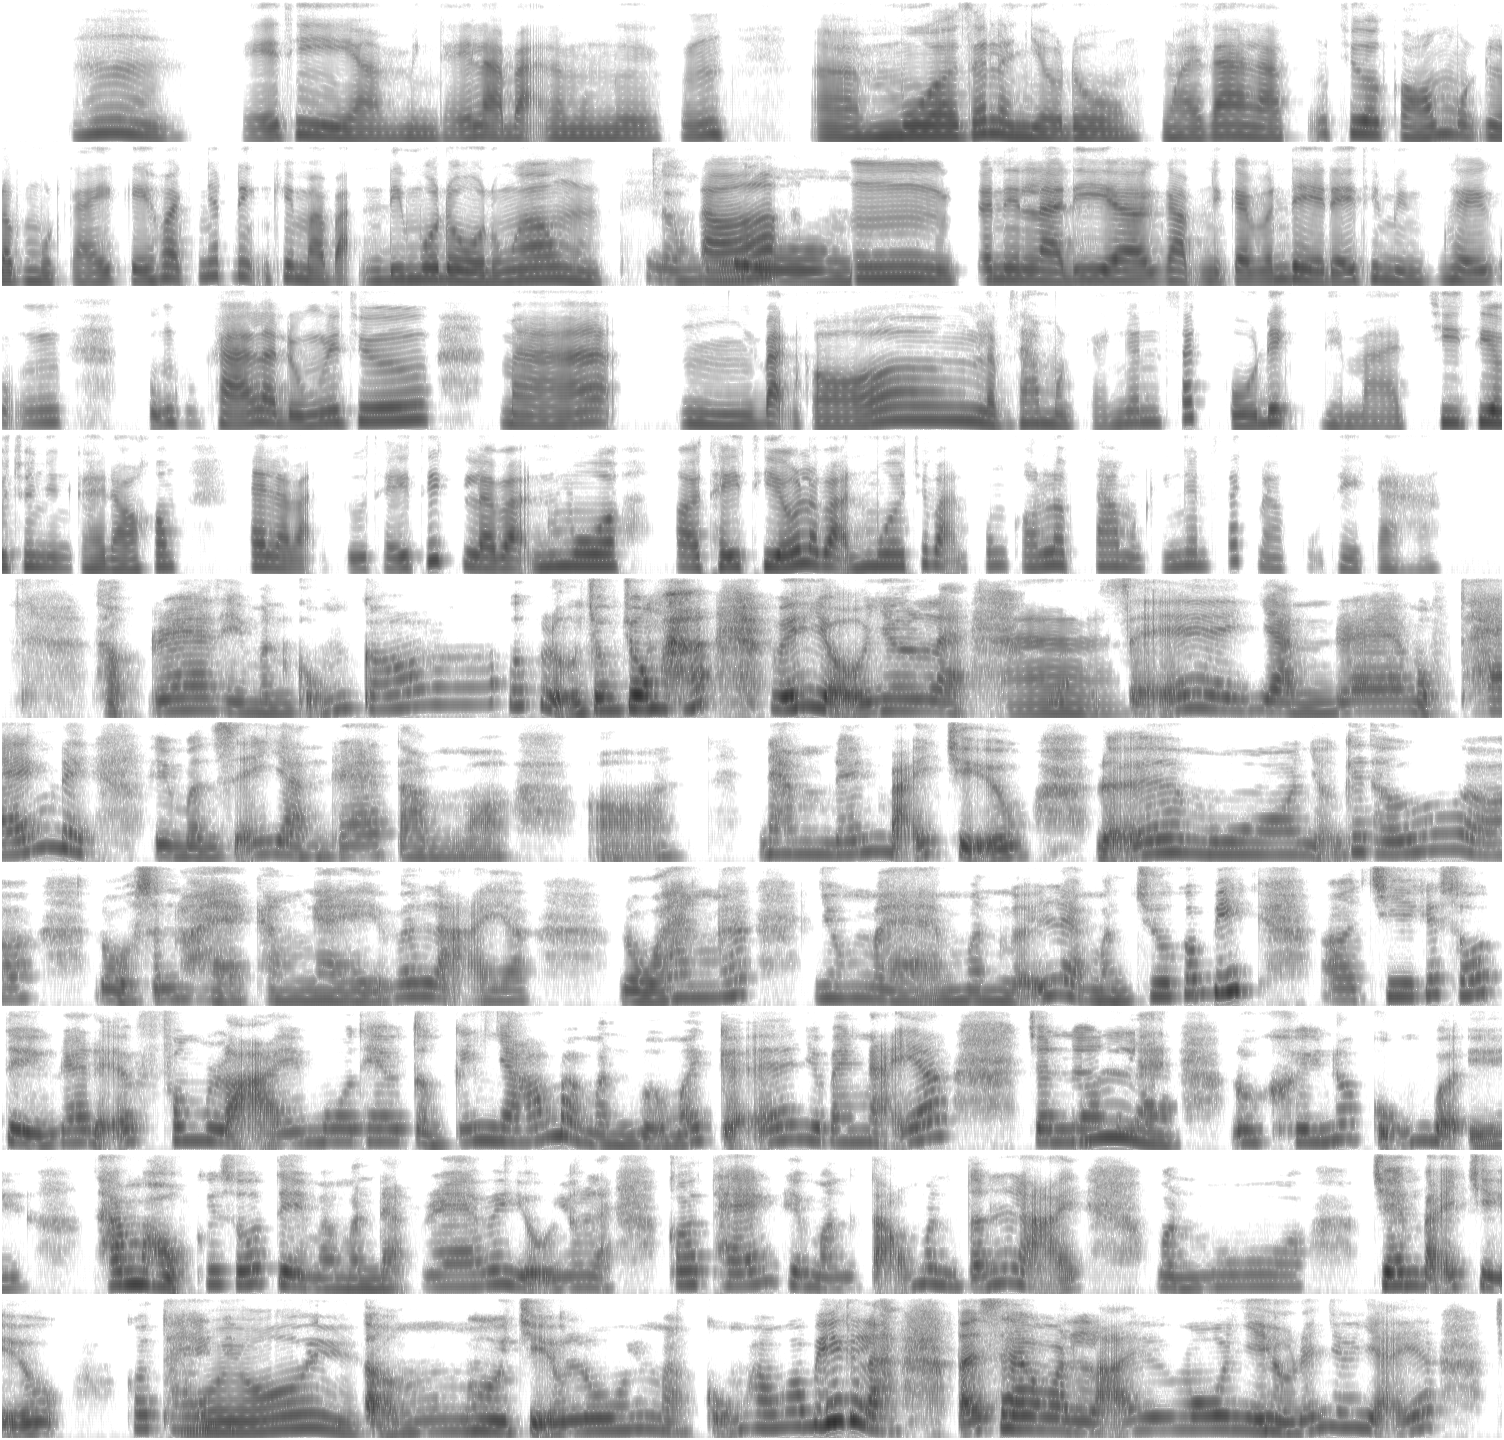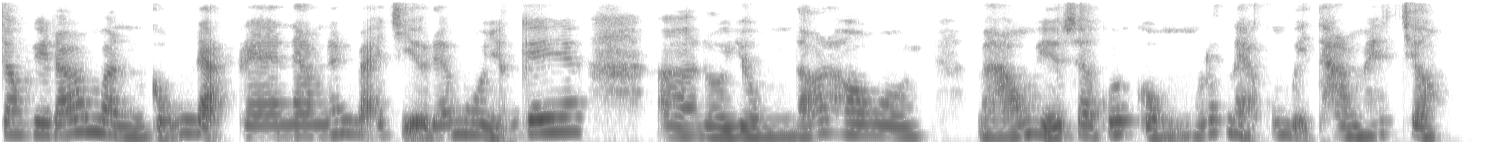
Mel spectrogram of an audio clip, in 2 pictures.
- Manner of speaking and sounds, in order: tapping; laughing while speaking: "á"; unintelligible speech
- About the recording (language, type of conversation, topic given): Vietnamese, advice, Làm sao mua sắm nhanh chóng và tiện lợi khi tôi rất bận?
- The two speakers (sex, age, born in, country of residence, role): female, 20-24, Vietnam, Vietnam, advisor; female, 25-29, Vietnam, Japan, user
